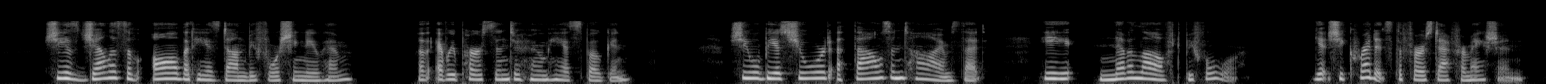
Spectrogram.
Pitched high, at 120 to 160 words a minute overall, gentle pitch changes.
No: high, 230 Hz; average, 150 wpm; average, 4.5 semitones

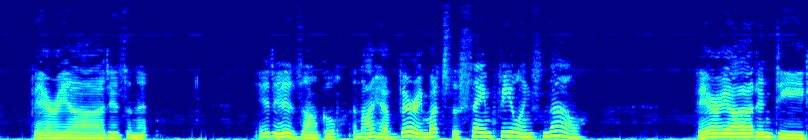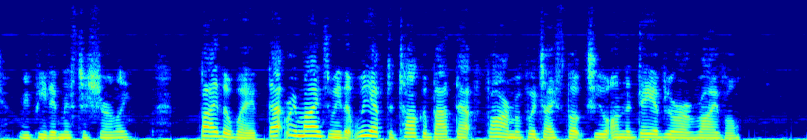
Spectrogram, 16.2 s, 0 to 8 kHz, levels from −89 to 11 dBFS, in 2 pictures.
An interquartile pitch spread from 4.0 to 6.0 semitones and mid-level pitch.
Yes: average, 4.8 semitones; medium, 180 Hz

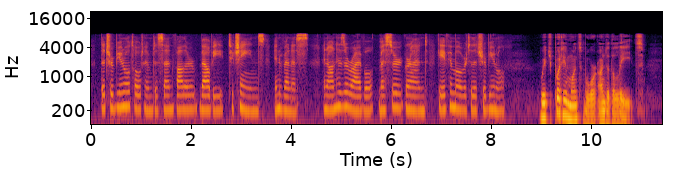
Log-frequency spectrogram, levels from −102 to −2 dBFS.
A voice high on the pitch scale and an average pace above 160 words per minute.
Yes: high, 205 Hz; average, 170 wpm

